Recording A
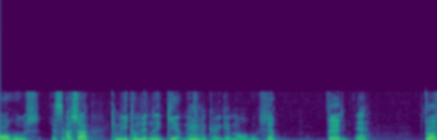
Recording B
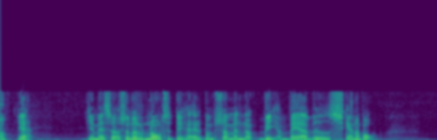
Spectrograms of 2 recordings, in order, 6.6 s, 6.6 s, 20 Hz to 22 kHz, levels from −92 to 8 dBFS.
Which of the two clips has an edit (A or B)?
A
